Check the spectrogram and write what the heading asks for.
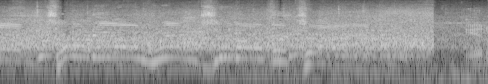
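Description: Basketball arena crowd cheering a game-sealing block, with a TV announcer's voice calling over the noise.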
